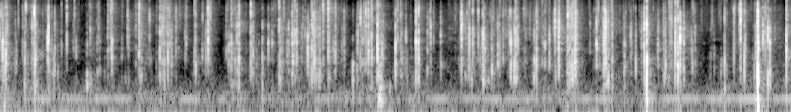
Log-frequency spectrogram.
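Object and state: Plastic water bottle being crinkled.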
